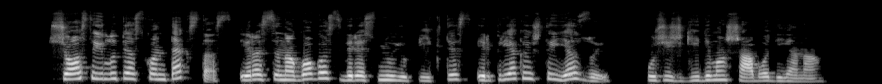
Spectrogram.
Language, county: Lithuanian, Kaunas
